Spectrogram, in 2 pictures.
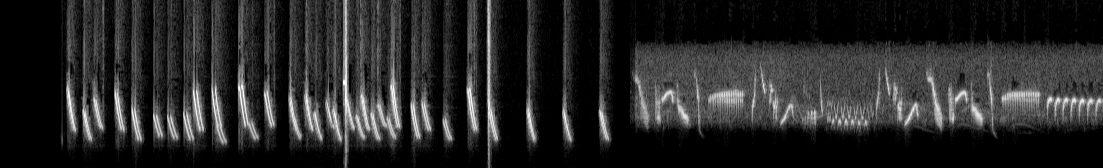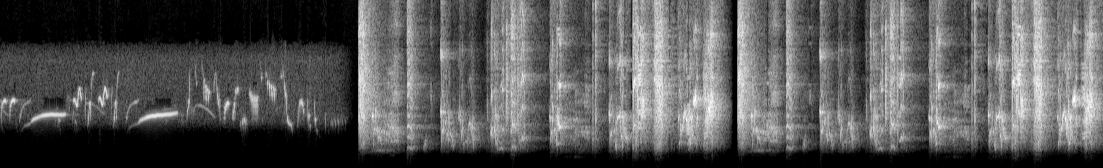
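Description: Songbirds calling and singing: first a run of quick, downward-sweeping chirps, then a varied warbling song with a fast trill, and from about two-thirds of the way through a dense, scratchy chatter. Two sharp clicks sound among the first chirps.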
